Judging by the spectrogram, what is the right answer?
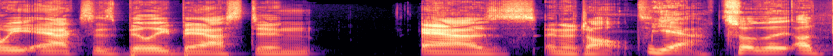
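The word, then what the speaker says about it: Batson: I keep wanting to say Bastion because of Overwatch. Yeah, I do too. I keep Billy Baston, yeah. It's Billy Baston.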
